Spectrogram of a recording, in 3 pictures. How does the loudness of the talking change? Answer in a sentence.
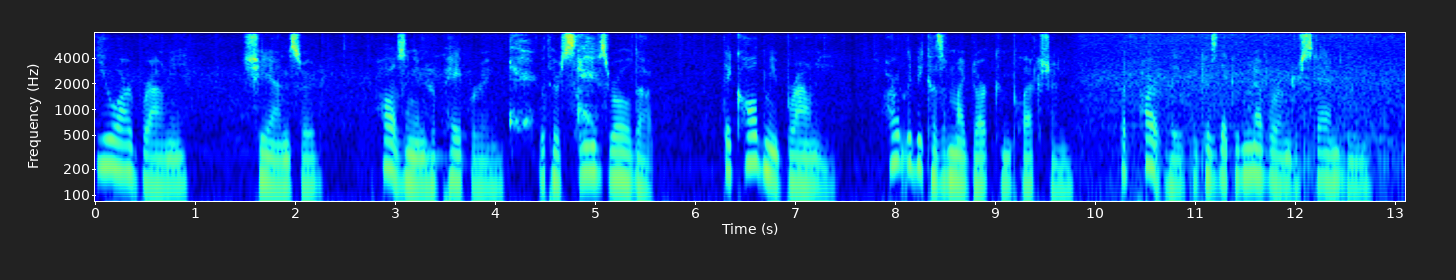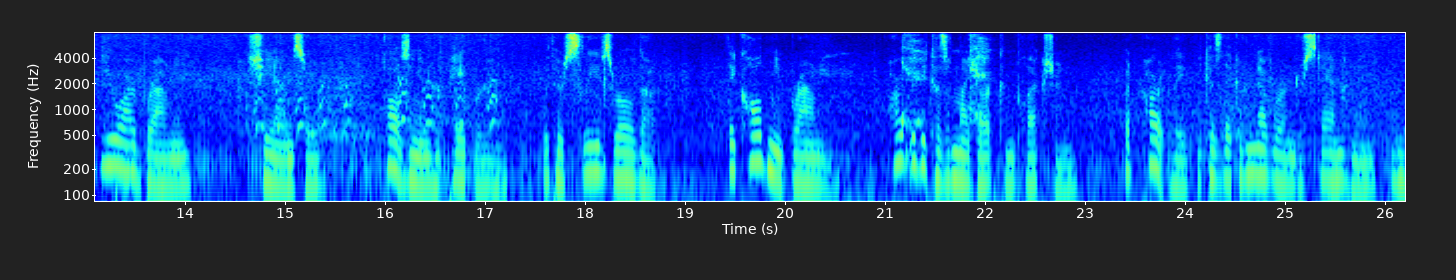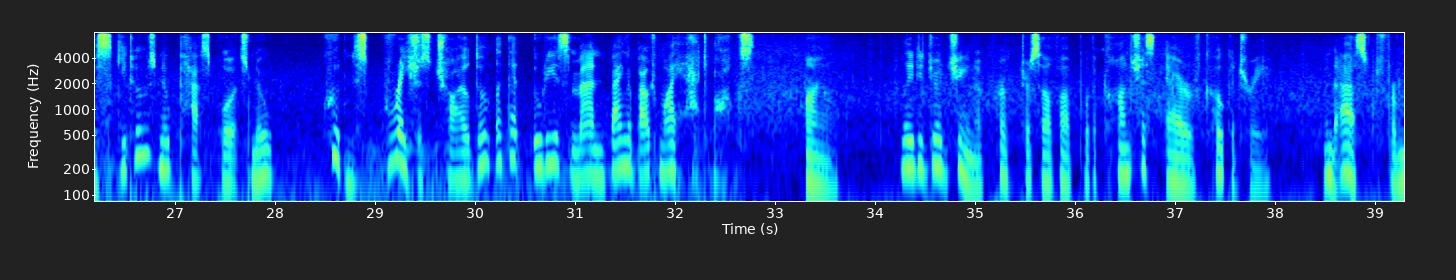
The loudness of the talking stays about the same.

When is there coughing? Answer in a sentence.
You can hear the coughing from 3.2 to 5.0 s and from 20.2 to 22.1 s.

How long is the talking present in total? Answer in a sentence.
You can hear the talking for 39 seconds altogether.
